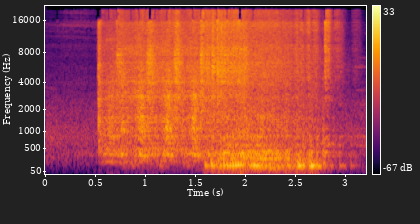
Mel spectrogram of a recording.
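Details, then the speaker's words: 1997 BMW R1100RT no-start that ran 30 seconds last week then shut off, fuel gauge reading nothing: catches on sprayed carb or brake cleaner, runs a couple of seconds, then dies; likely fuel delivery fault, fuel pump suspected. "so I think the fault is something to do with the fuel system so the fuel pump is the first thing that comes to mind"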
